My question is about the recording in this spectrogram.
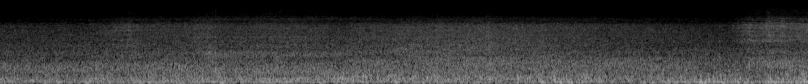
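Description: Small ocean waves breaking and washing up the sand in a steady rush, with wind rumbling on the microphone.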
